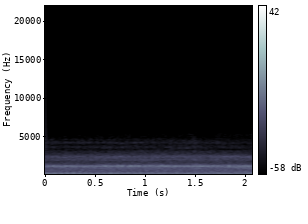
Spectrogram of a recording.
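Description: Honda NC750X motorcycle's 745 cc parallel-twin engine running at a steady speed on the move, with steady wind rush on the microphone; no change in revs.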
